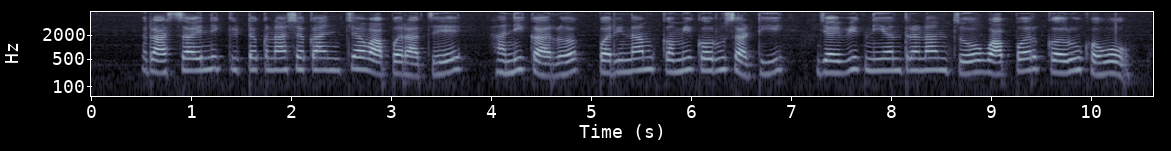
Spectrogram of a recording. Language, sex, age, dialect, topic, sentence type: Marathi, male, 18-24, Southern Konkan, agriculture, statement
